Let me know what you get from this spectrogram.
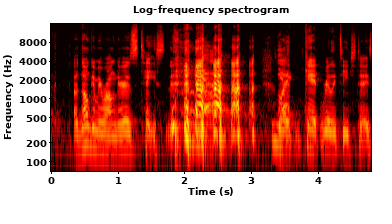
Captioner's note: laughs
